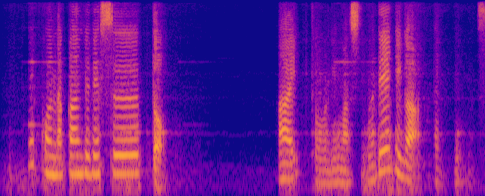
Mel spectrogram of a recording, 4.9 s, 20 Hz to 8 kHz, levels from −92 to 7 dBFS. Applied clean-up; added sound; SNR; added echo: neural mask model RNNoise.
